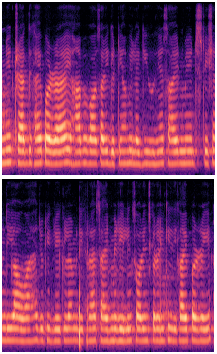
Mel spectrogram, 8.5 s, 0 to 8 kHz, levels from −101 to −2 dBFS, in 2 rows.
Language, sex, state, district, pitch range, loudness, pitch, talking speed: Hindi, female, Andhra Pradesh, Krishna, 205-210 Hz, -19 LUFS, 205 Hz, 290 wpm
